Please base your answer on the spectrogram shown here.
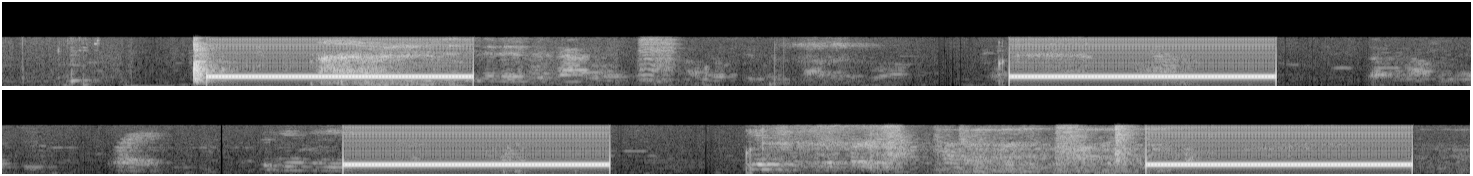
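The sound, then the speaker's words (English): A telephone line sounds four long, steady, even tones while an extension in an employee directory is dialed, with quiet gaps between them that hold faint background sound. “Dialing.”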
